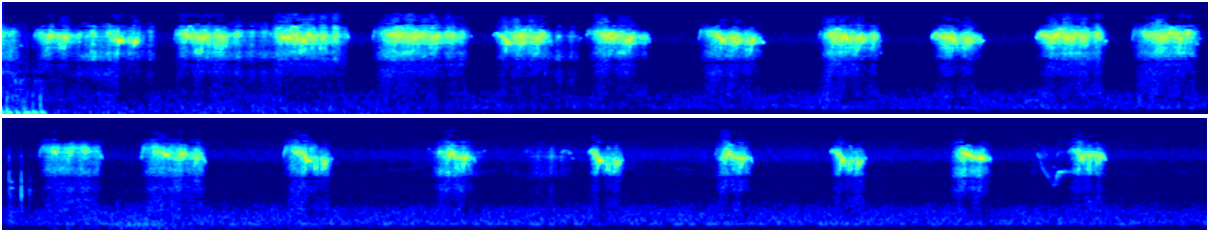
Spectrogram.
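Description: A small bird calling: a short, high note repeated evenly about twice a second, over a steady low background noise.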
